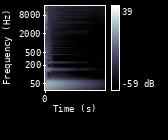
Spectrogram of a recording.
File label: kicks, Bass Drum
